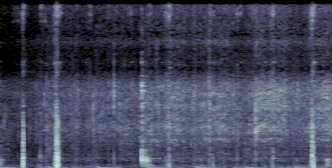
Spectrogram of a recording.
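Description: Onion, garlic and dried red chillies sauté in oil for a red-stalk greens stir-fry, with a soft steady sizzle broken by several sharp spoon scrapes and clanks against the pan, close and without talk.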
